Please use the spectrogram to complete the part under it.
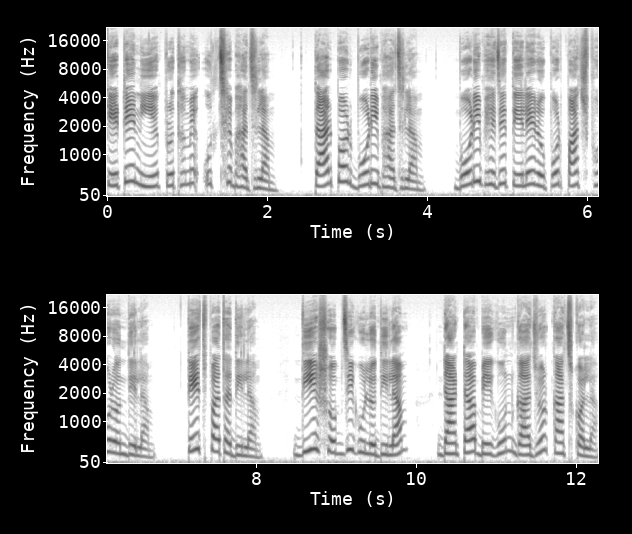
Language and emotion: Bengali, neutral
